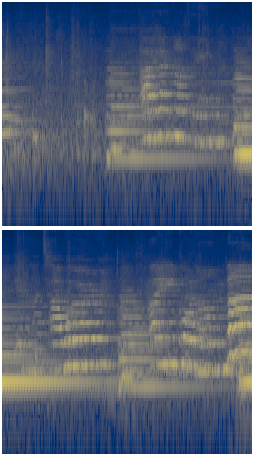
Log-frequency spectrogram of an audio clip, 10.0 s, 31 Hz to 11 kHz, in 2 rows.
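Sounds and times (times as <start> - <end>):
musical accompaniment: 0.0 - 1.2, 2.0 - 10.0.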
